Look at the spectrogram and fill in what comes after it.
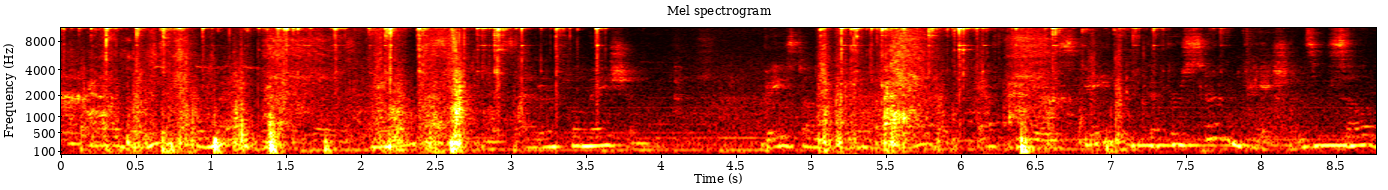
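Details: Indoors, the pet dog Putter reacts to a disliked muscle rub cream with drawn-out, low wobbling whimpers and grumbles, broken up by a person's voice and a loud television advertisement.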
